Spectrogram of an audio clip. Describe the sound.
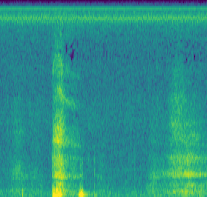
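A single quiet sneeze: a sharp voiced burst with a brief second catch right after it, then soft breathy noise trailing off.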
